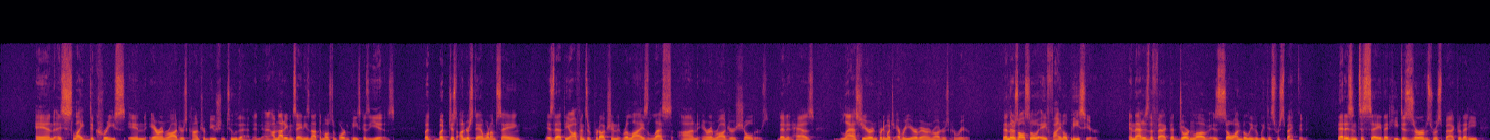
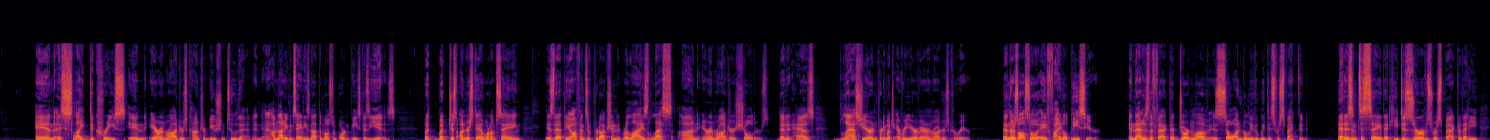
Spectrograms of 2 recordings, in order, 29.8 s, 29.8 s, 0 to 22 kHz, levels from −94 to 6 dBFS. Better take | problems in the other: second | hiss; faint; throughout; 30 dB below the speech

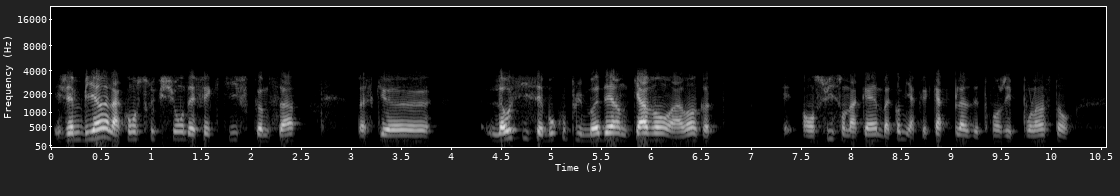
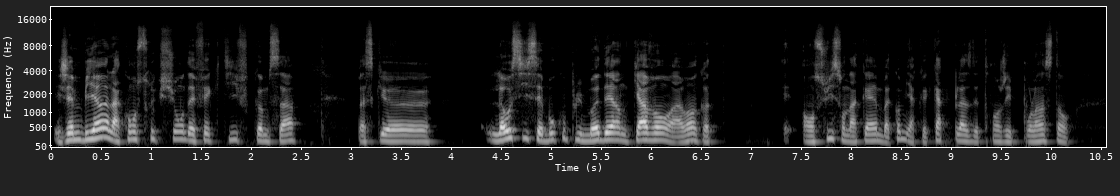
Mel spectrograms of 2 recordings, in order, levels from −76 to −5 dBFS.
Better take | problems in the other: second | phone-call audio

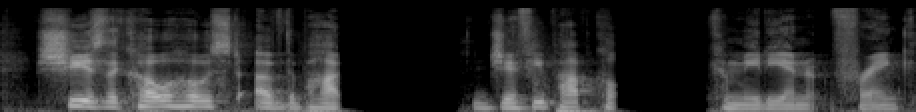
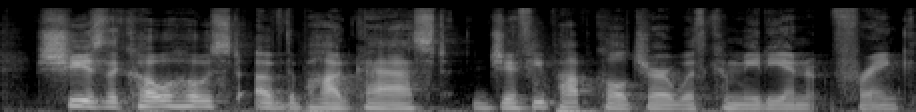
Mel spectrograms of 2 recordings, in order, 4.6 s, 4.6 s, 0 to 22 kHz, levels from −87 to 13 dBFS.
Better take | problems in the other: second | audio cutting out; at 1.5 s for 0.5 s and at 3 s

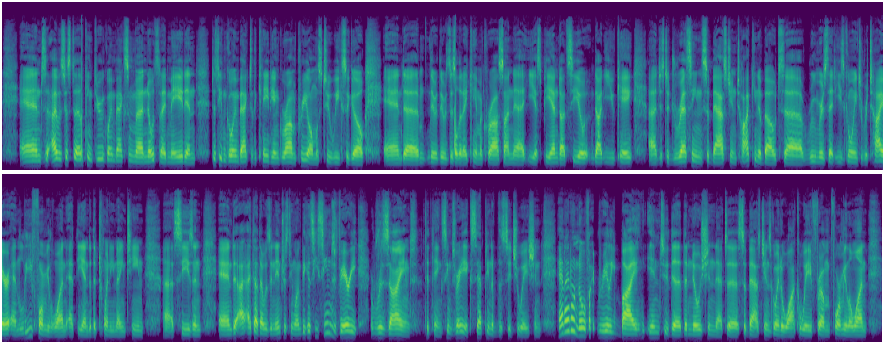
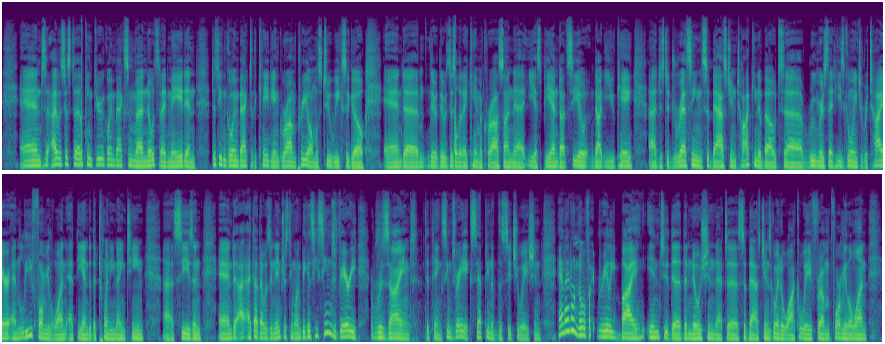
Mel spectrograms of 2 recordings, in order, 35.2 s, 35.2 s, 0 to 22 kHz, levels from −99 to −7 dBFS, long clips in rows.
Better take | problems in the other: second | thin; very; fading below 350 Hz

